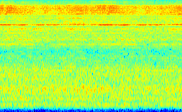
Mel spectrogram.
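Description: Aircraft engines in Real Flight Simulator, a steady continuous jet-like roar with a thin high whine, loud and unbroken, no talk.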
